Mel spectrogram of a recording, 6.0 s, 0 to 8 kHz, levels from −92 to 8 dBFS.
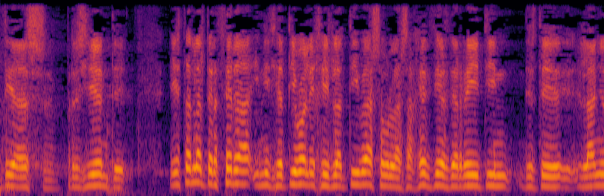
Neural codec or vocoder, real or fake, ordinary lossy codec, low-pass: none; real; none; 7.2 kHz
